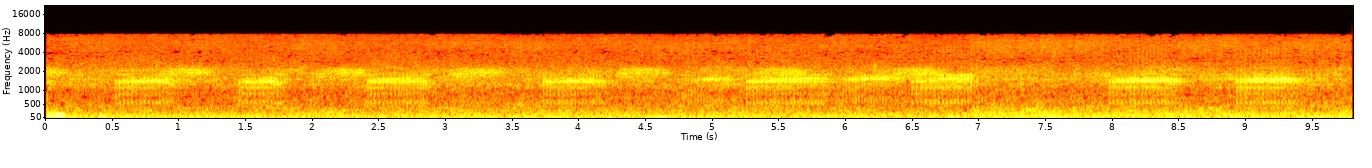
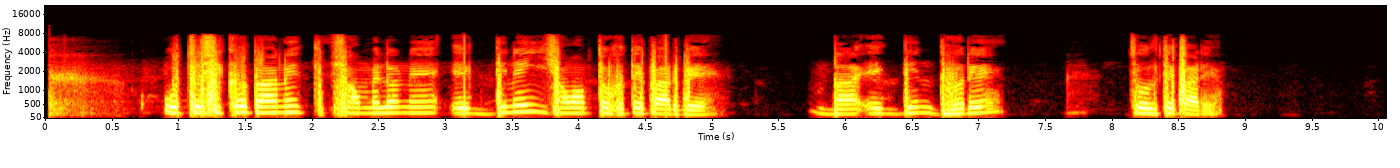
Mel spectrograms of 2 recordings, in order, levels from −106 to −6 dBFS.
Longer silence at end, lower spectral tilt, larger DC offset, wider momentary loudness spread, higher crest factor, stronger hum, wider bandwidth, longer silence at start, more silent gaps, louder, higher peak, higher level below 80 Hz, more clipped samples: second, 0 s vs 1.25 s; second, -3 dB/octave vs -6.5 dB/octave; first, 1% vs under 0.1%; second, 5 LU vs 9 LU; about the same, 18 dB vs 18 dB; neither; about the same, 8 kHz vs 7.8 kHz; about the same, 0 s vs 0.05 s; neither; second, -25 LUFS vs -17 LUFS; second, -8 dBFS vs -2 dBFS; first, -34 dBFS vs -58 dBFS; neither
